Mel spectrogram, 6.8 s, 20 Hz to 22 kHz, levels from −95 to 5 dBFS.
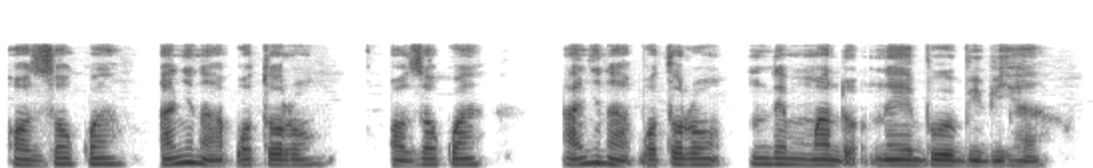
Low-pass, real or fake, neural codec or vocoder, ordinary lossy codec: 7.2 kHz; fake; vocoder, 22.05 kHz, 80 mel bands, Vocos; none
